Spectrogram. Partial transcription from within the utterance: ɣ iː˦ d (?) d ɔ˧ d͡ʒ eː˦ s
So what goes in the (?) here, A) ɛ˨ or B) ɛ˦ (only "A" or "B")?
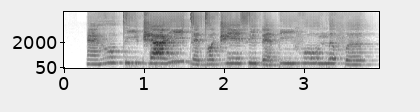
A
